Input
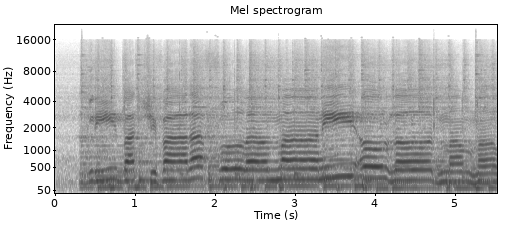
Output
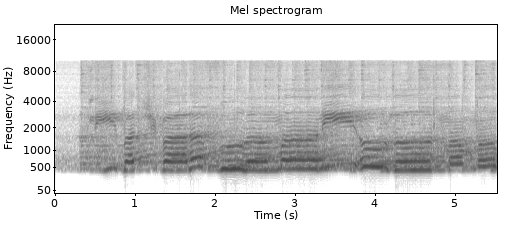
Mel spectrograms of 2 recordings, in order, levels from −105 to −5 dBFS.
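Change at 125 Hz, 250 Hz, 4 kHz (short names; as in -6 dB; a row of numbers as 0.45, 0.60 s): under -40 dB, under -40 dB, -11.0 dB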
